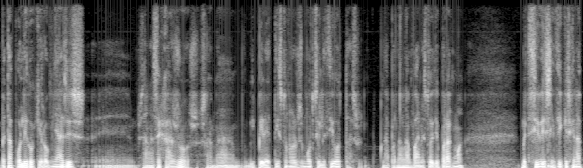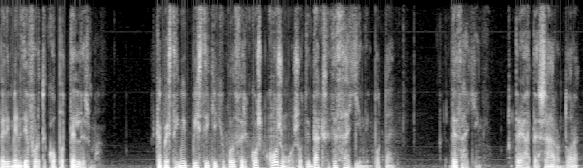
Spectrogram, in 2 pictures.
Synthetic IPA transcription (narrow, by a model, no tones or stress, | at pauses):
met̪ɐpo̞liɣo̞cḛɾo̞mɲɐzisḛsɐ̰nɐ̰se̞xɐzo̞̰sːɐ̰nɐḭpiɾe̞t̪ist̪o̞no̞ɾizmo̞t̪iseliθio̞t̪i̥t̪ɐs | nɐ̰epɐnɐlɐ̰ɱvɐnist̪oiðjopɾɐɣmɐ | me̞t̪i̥siðʝesinθicesce̞nɐpe̞ɾime̞nizðʝɐfo̞ɾe̞t̪i̥ko̞ɐpo̞t̪e̞le̞zmɐ | kɐpçɐst̪iɣmipist̪ice̞ceo̞poðosfe̞ɾiko̞sko̞zmo̞so̞̰t̪id̪ɐksiðeθɐʝḭnipo̞t̪e̞ | ðeθɐʝini | t̪ɾiɐt̪e̞sɐɾo̞̰nt̪o̞ɾɐ̰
